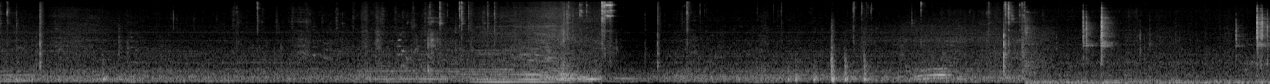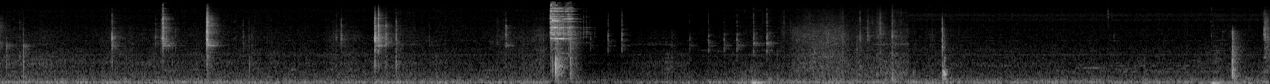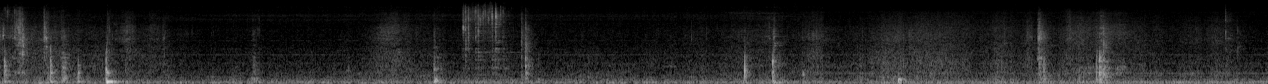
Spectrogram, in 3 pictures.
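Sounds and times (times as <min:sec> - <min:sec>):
metal tools clinking and clattering: 0:17.7 - 0:18.8.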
